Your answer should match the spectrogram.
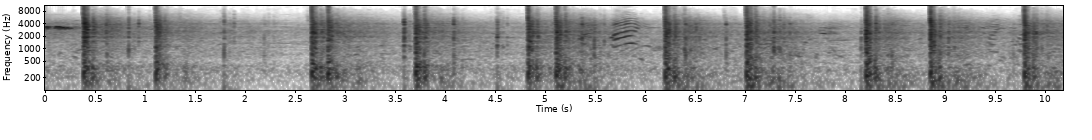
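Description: Fireworks display: aerial shells bursting about once a second, each a sharp bang followed by a trailing rumble.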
